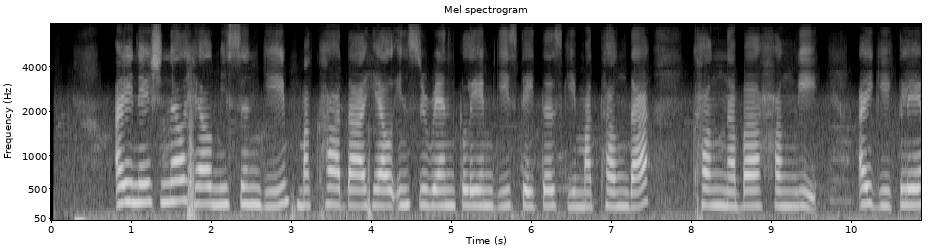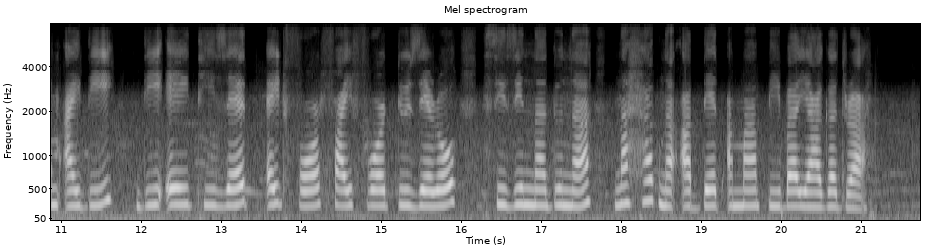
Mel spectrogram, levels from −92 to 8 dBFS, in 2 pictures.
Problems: constant background noise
